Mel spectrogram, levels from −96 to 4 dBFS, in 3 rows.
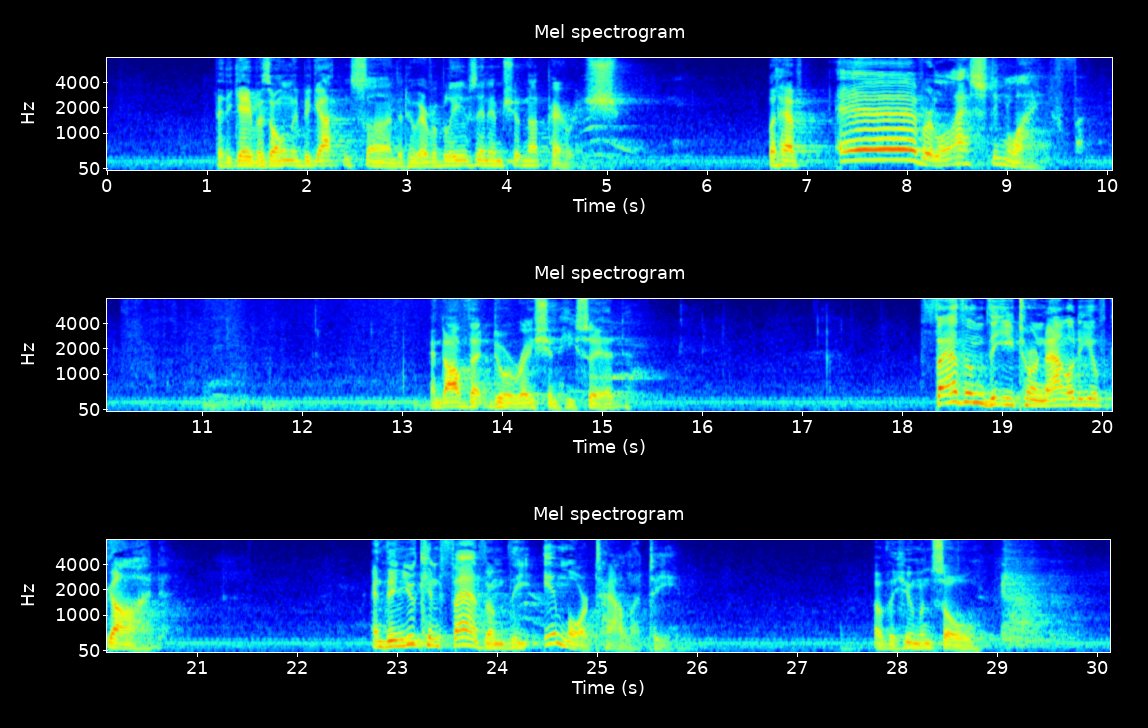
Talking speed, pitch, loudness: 80 wpm, 120 Hz, -25 LUFS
